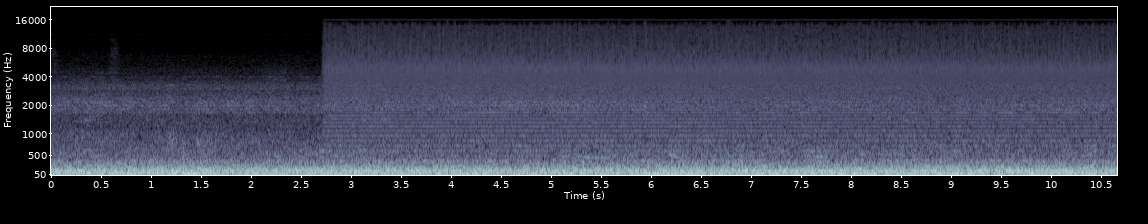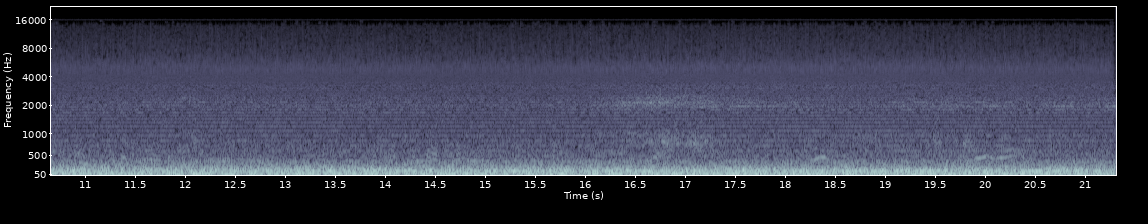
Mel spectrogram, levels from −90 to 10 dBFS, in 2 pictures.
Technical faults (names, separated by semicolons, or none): mains buzz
